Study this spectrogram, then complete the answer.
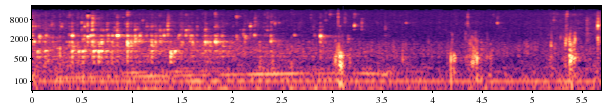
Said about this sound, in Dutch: Ik ga koud water in mijn eh, hete koffie doen. Heel veel. En dan kan ik drinken.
